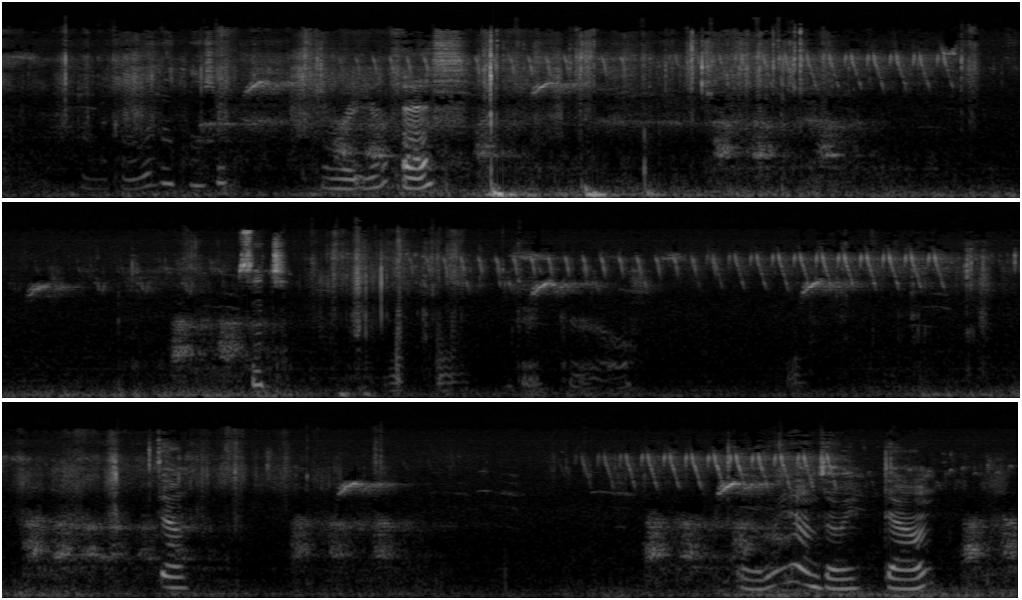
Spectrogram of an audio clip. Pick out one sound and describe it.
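A young woman talks calmly to a dog nearby.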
